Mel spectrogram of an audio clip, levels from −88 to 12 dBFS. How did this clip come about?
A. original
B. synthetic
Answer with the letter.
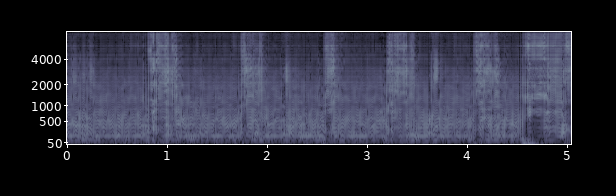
B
